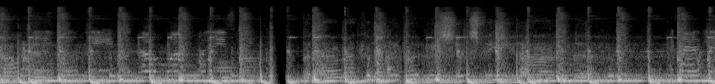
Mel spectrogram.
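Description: Packets on the call were most likely held up in transit at 2.71 s, leaving the jitter buffer empty, which is a call audio freeze. From 2.71 to 2.88 s the receiver stretches the last sound into a fading buzz or hiss for about 146 ms, ending in roughly 40 ms of silence. When the stream resumes it picks up where it stopped, so nothing is lost, but a 146 ms gap is inserted and the audio runs that much later afterward.

Two short concealed packet losses follow, at 2.94 to 2.96 s and 2.98 to 3.02 s. In each, 20 ms of audio never reached the decoder in time. The receiver patched each hole by extending the preceding sound and then blended back into the real signal, so each is heard as a quick smear or wobble. With the first loss the playout also catches up slightly, trimming a small part of the earlier delay.

The call's bandwidth estimate then fell, and from 3.19 to 5.93 s the encoder was pushed from 32 kbps down to 14 kbps, staying at the lowest rate for about 1.9 s. 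This is a call bitrate drop. At that rate Opus codes far more coarsely and gives up high-frequency detail, so the audio turns rough, watery or muffled until the bitrate recovers near 5.93 s.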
